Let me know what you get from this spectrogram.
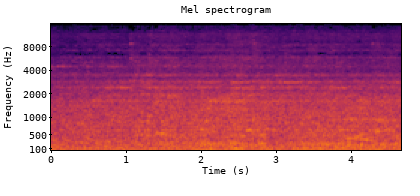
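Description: Nilgiri Mountain Railway metre-gauge passenger train rolling slowly along the track, heard from aboard: a steady rumble of wheels on rails. A faint high whine joins about two seconds in.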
